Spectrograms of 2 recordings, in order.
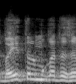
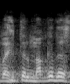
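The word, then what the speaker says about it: بيت المقدس: அந்த பைத்துல் முகத்தஸை பற்றி என்ன செய்வாங்கன்னா, அந்த பார்சி சமுதாயத்தில் உள்ளவங்க பைத்துல் குதுசுடைய பைத்து, அந்த புனிதமான இல்லம் நம்ம ஜெருசலத்தில் இருக்கிற பைத்துல் முகத்தஸுங்கிறோம்ல, பைத்துல் முகத்தஸ் தவறான உச்சரிப்பு தான், பைத்துல் மக்தஸ் தான் அதுக்கு பேர்.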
